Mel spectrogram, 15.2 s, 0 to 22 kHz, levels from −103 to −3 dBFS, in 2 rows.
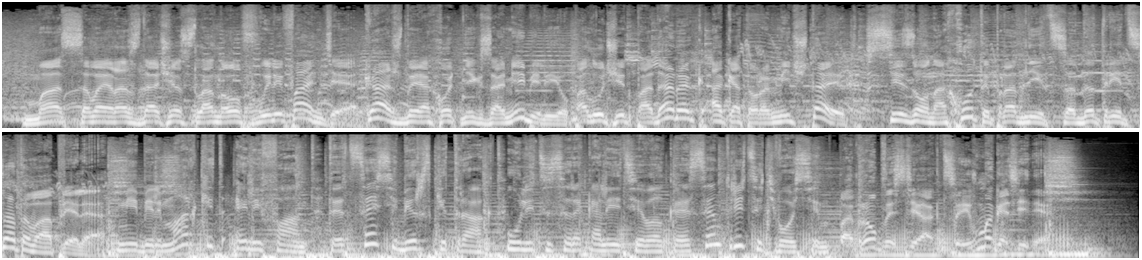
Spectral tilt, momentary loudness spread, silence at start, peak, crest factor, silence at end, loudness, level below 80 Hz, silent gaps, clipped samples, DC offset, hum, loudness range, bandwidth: -4 dB/octave; 2 LU; 0 s; 0 dBFS; 12 dB; 0.15 s; -11 LUFS; -20 dBFS; none; under 0.1%; under 0.1%; none; 1 LU; over 20 kHz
